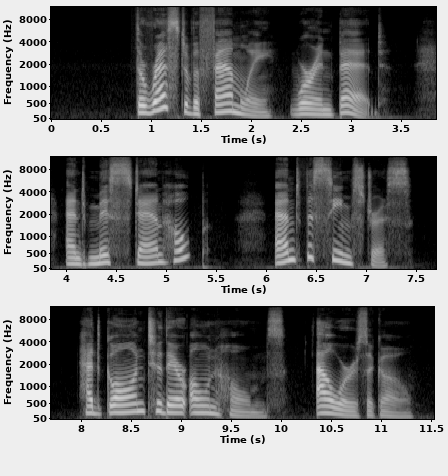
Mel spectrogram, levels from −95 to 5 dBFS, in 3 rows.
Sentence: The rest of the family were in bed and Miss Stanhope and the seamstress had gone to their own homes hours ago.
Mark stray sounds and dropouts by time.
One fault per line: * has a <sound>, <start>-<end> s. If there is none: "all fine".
all fine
